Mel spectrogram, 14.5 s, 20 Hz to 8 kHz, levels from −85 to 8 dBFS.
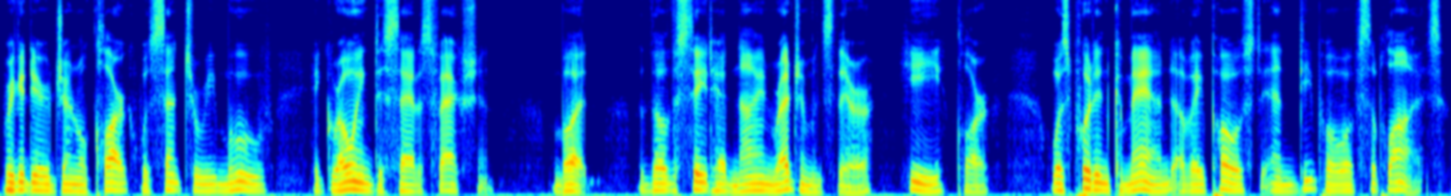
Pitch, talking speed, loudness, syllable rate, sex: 105 Hz, 130 wpm, -21 LUFS, 4.3 syllables/s, male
